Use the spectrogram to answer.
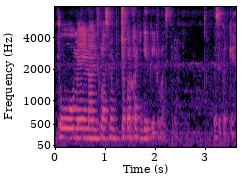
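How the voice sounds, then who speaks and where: A young woman talks fast and chattily to her viewers, spinning stories in an animated, familiar way. Her voice sits mellow and dark in tone. An echoey room surrounds her, with a faint background hum. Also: medium pitch. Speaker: vlogger. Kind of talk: casual storytelling to camera.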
